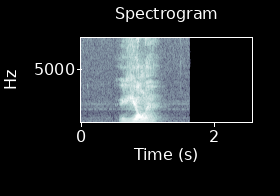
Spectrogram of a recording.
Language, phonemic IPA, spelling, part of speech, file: Dutch, /ˈjɔŋə/, jonge, adjective / verb, Nl-jonge.ogg
- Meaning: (adjective) inflection of jong: 1. masculine/feminine singular attributive 2. definite neuter singular attributive 3. plural attributive; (verb) singular present subjunctive of jongen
